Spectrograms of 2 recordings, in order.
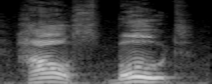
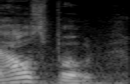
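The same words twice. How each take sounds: First: Both syllables carry a stress. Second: Only the first syllable is stressed. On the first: The speaker calls it wrong. "We don't say houseboat. We lose one of the accents" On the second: The speaker calls it right. "we just have one accent on it. We say houseboat"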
